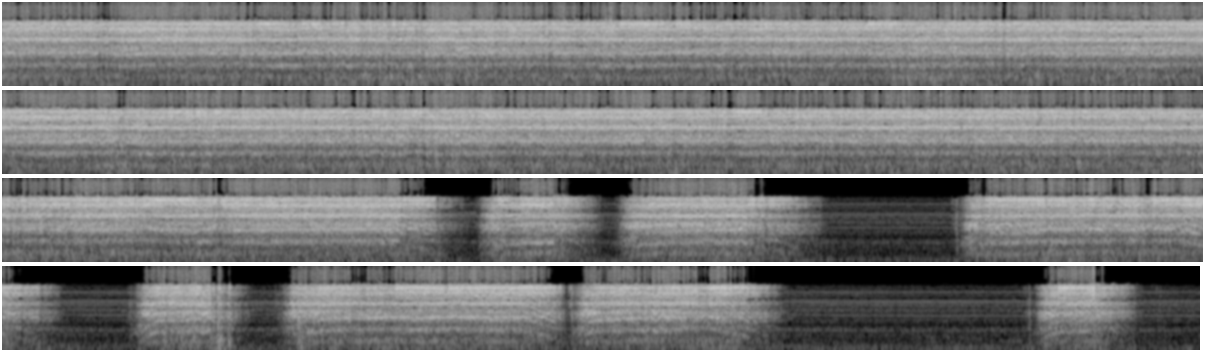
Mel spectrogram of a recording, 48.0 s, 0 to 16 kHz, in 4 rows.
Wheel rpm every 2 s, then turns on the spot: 230, 230, 230, 230, 230, 230, 220, 230, 230, 230, 230, 230, 220, 190, 70, 120, 30, 190, 50, 130, 160, 140, 0, 50.
none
